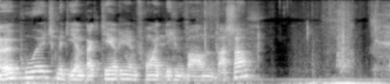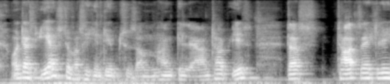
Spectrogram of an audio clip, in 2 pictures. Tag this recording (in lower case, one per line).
speech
